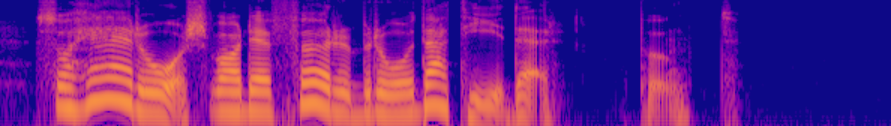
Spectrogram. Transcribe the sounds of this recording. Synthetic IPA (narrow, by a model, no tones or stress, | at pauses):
sɔɦæːɾoːʂvaɖɛfœɾbɾoːd̪at̪ʰiːd̪ə̰ɾ | pʰɵ̰ŋk̚t̪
